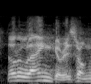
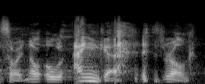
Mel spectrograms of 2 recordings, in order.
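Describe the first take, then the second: First: Louder, stress on "all" with a lift; firm correction. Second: A real laugh through the self-correction. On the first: Preacher correcting his slip to the congregation, firmly stressing "all". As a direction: set the record straight, leaning on "all". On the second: Preacher catching his own slip mid-sermon, laughing. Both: Real, not acted. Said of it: "Nearly got that wrong".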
